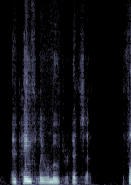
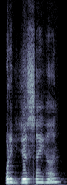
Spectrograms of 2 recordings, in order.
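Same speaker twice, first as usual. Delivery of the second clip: startled; 10 semitones higher, 4 dB louder than usual. A narrator's reading. Sudden realization, startled question.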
